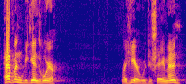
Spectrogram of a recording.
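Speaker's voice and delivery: usual speaking voice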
